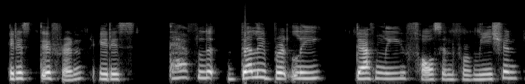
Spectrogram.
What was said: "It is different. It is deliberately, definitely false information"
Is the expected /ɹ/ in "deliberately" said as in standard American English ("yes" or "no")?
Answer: yes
